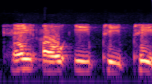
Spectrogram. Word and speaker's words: Koepp: successful writer now for many years, David Koepp, K-O-E-P-P. He's so successful now that people even pronounce his name correctly.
